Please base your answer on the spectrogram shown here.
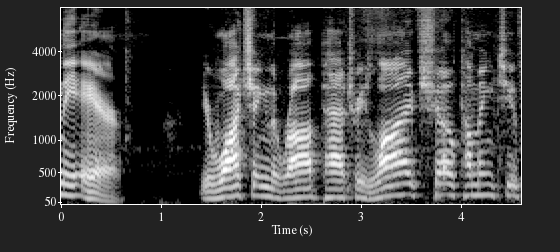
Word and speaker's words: Patry: I get pastry, party, putrid, paltry. It's Patry. Very simple.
